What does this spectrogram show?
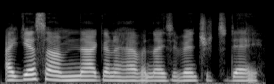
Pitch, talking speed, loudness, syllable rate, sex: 190 Hz, 260 wpm, -17 LUFS, 6.2 syllables/s, female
